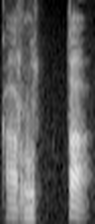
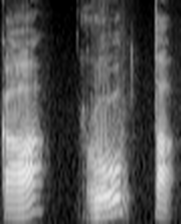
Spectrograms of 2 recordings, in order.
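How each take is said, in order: First: Said in the usual way. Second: ക-റു-ത്ത split into slow beats; syllable by syllable. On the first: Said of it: "blended after syllables". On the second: Shown as a demonstration. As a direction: tap out ക-റു-ത്ത one syllable at a time. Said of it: "syllable-by-syllable demo".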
